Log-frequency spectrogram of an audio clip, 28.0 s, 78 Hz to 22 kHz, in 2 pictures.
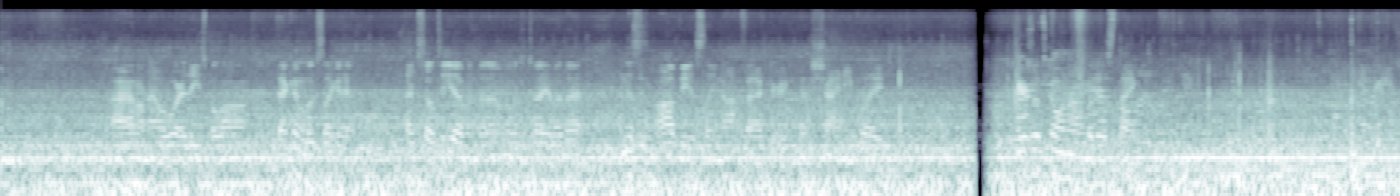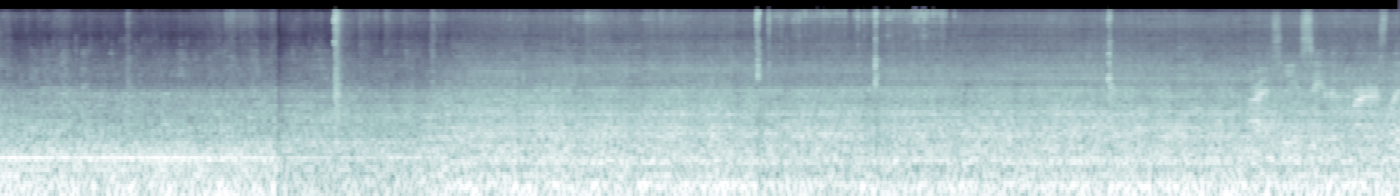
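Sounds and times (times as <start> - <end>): gas oven burner rumble: 0.0 - 28.0
steady hum: 0.0 - 28.0.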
